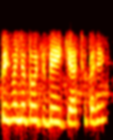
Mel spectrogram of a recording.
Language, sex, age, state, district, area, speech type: Kashmiri, female, 18-30, Jammu and Kashmir, Srinagar, urban, conversation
